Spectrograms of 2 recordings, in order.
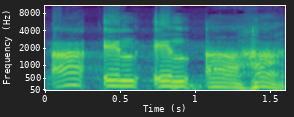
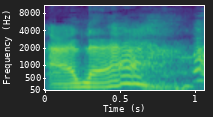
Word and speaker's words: Allah: Begitu juga A L l a H. Itu adalah hak mutlak milik umat Islam. Kamu aja yang memperbodoh diri membacanya Alah. Padahal kaidah membacanya adalah Allah.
